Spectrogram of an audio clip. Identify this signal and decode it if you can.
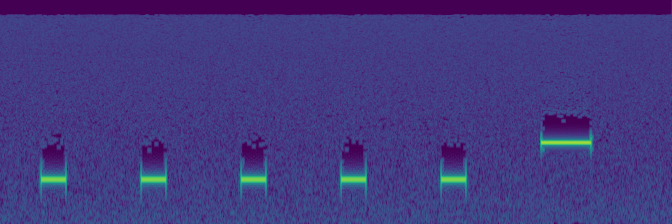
Radio time signal (five pips and a higher one, as on Chinese radio), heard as pips.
